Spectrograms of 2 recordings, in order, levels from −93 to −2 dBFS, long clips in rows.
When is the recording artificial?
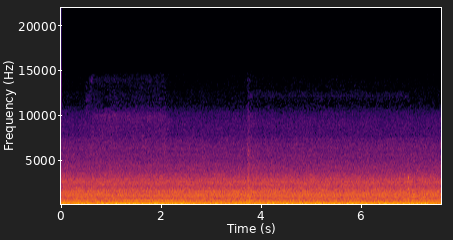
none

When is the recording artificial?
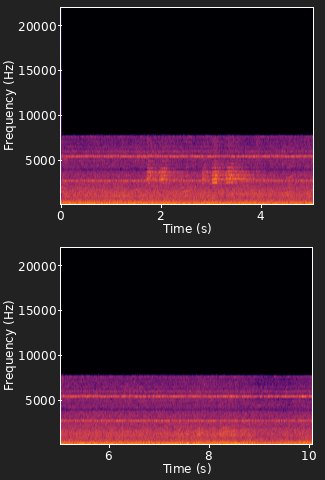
none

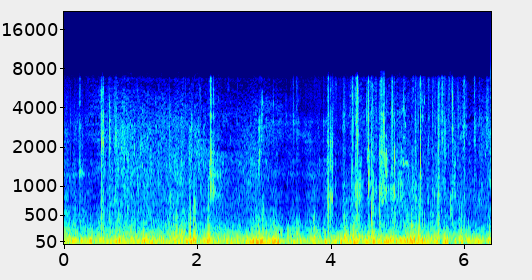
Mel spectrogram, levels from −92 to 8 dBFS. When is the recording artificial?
0.0-0.6 (codec, SNAC); 3.1-4.0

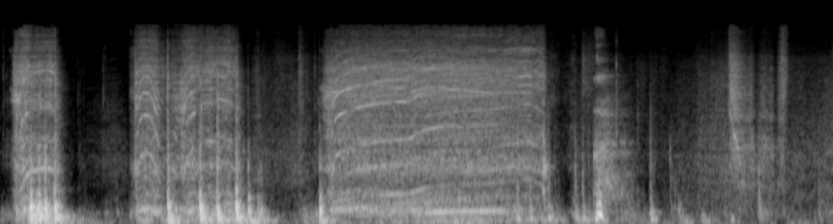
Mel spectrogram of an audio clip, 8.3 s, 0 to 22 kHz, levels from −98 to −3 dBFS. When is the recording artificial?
none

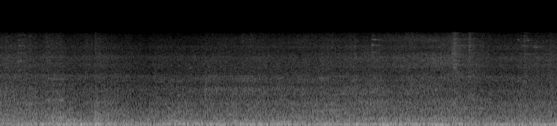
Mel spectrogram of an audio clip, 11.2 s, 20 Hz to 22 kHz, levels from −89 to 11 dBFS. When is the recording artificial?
0.0-11.2 (vocoder, Vocos)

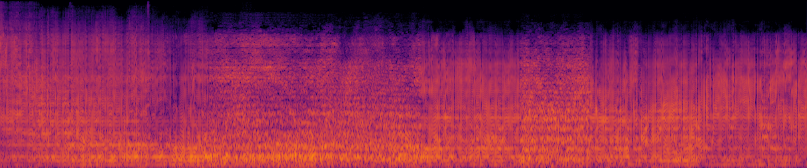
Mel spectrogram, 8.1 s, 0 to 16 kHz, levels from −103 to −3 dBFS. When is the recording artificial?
0.0-2.1 (vocoder, BigVGAN v2); 4.2-5.2; 5.9-8.1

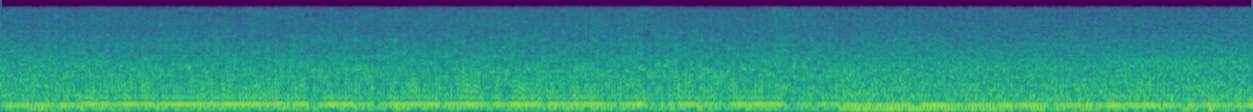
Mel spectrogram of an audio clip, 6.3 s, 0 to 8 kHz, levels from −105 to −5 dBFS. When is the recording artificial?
0.4-4.2 (vocoder, HiFi-GAN)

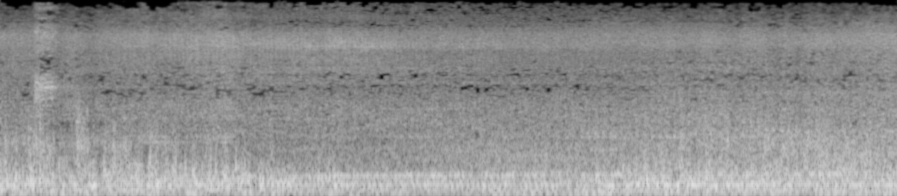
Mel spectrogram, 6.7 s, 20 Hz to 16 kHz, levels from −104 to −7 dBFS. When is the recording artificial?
0.0-2.1 (vocoder, BigVGAN v2); 4.6-6.7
